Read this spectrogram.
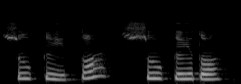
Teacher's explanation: طا زبر طا سوقیطا سوقیطا، طا پہ کلکلہ، دیکھیں اس پہ آواز پلٹ کے واپس آئی، طا کو ہلا دیا جھٹکا دیا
